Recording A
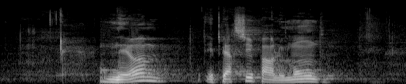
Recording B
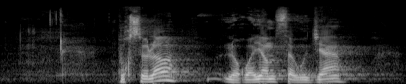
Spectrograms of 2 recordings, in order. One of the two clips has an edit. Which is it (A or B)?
A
